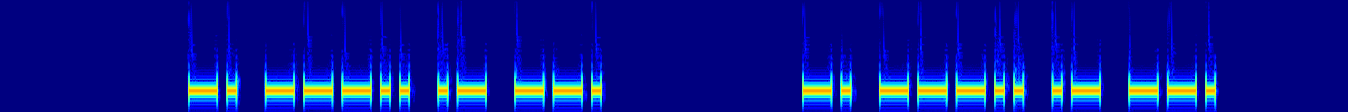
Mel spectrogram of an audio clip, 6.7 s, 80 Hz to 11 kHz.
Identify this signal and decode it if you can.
Morse code, heard as a keyed tone, about 25 wpm, 700 Hz. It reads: N8AG N8AG
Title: USA Call Signs - 4 Characters - Repeated 2x - 25wpm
